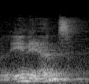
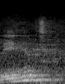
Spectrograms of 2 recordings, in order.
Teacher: They both involve a syllabic sound becoming non-syllabic. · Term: compression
